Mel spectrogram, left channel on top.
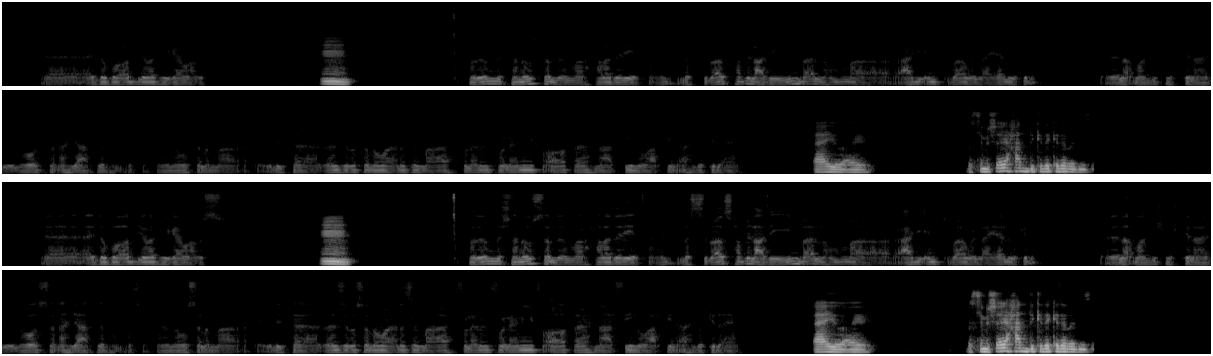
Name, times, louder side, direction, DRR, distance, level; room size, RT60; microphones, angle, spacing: voice 1, 0.4-2.2 4.7-10.4 11.0-19.5 22.4-22.9, right 2 dB, 65° right, 1.6 m, -47 dB
voice 2, 3.2-3.5 20.2-20.8 21.7-23.0, right 5 dB, 40° right, 0.4 m, -27 dB
head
